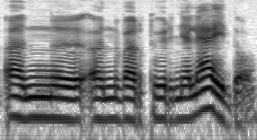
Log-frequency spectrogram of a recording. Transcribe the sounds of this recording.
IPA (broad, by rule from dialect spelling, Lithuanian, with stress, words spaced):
ˈɐn ɐn ˈʋɐrtuː ɪr nʲɛˈlʲɛɪdoː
